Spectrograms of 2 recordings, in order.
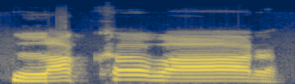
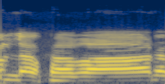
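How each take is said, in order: First: ਲੱਖ ਵਾਰ slowly as two words; separated words. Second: ਲੱਖ ਵਾਰ run together as "lakhvaar"; no gap in ਲੱਖ ਵਾਰ; wrong merged reading. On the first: Teacher modelling for learners, slow separated pronunciation. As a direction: finish ਲੱਖ, then stretch ਵਾਰ. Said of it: "ਇਸ ਤਰ੍ਹਾਂ ਉਚਾਰਨ". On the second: Teacher warning learners against merging, run-together pronunciation. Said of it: "ਇਕੱਠਾ ਨਹੀਂ ਪੜ੍ਹਨਾ". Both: Shown as a demonstration.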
